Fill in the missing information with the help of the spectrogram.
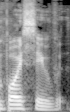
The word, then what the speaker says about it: Boise: Well, I grew I grew up in Boise.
